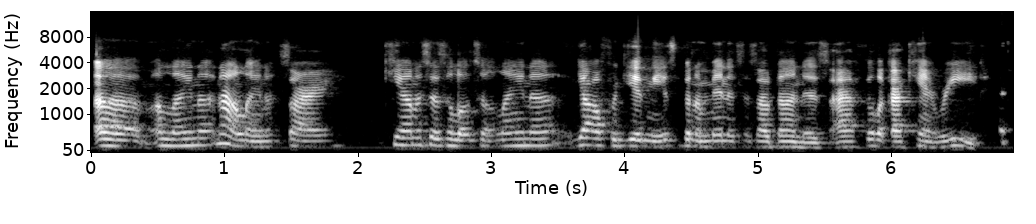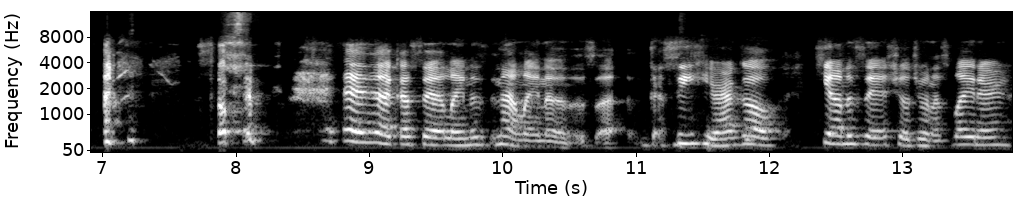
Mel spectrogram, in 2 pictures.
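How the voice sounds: In a hoarse, put-on character voice, a woman speaks at a fairly quick pace with a fairly low pitch.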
